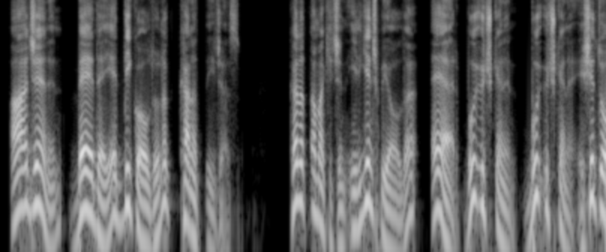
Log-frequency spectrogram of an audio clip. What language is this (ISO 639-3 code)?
tur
